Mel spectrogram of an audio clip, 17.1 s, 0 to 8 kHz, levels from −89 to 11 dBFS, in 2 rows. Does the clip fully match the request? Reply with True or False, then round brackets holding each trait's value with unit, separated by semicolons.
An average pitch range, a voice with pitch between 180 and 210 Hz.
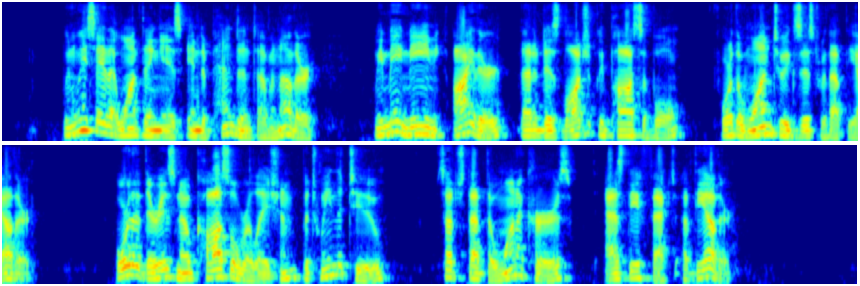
False (4.8 semitones; 135 Hz)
